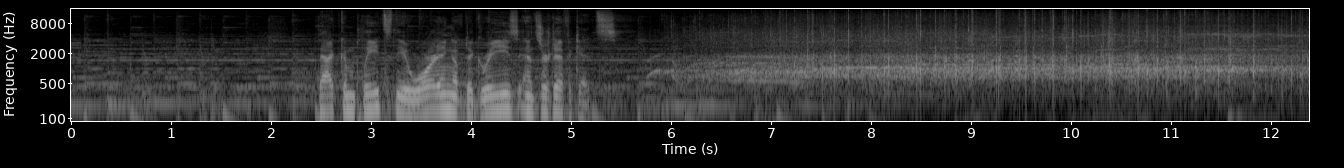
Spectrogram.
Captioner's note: cheers and applause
